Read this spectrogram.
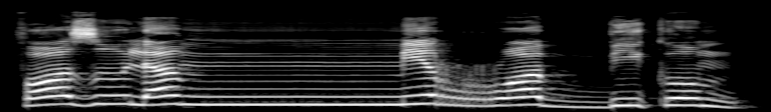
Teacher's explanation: دیکھیے فضلم، لام کے اوپر تنوین ہے اور تنوین کے بعد میم آ رہا ہے اور میم جو ہے حروف یرملون میں سے ہے تو یہاں پر ادغام ہوگا اور ہم اسے غننے کے ساتھ پڑھیں گے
